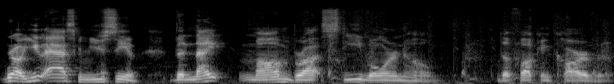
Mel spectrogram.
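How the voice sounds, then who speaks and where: A man's voice: on the low side, a little slow. Profane storytelling man in his forties. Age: 40s. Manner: profane, rambling storyteller who acts out voices. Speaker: streamer. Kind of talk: casual chat while gaming.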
